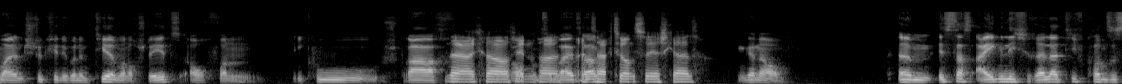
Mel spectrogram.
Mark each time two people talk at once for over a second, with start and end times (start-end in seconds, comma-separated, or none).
4.4-6.1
